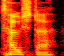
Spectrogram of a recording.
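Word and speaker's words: Towcester: And our weird rule that if something, like we have a place here called Toaster, but it's not spelled Toaster. Okay. It's spelled, Tocester, because that's the rule. If it's spelled Cester, then it's not pronounced Cester.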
